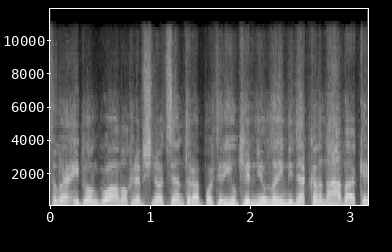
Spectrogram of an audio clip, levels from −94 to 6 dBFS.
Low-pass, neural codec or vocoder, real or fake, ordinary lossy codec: 10.8 kHz; codec, 16 kHz in and 24 kHz out, 0.8 kbps, FocalCodec, streaming, 65536 codes; fake; AAC, 64 kbps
